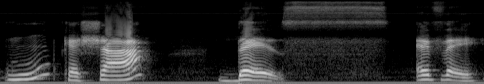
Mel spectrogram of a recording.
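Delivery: each syllable spelled out slowly; slow syllable reading. Shown as a demonstration. Teacher sounding out syllables for kids, slowly. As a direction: read the syllables one by one, drawn out. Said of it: "formou a palavra chave".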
